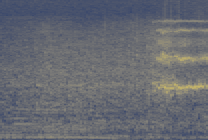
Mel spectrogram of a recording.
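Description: Truck sound effect: a steady engine-and-road rush as the truck speeds in, then a tyre squeal with a high held screech setting in about one and a half seconds in.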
